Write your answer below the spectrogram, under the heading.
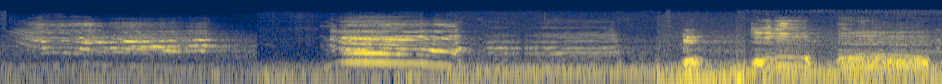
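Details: Red deer stags in rut at the Orzysz military training ground, Poland, in an archival recording: several drawn-out, rough, harmonic roars follow one another, some long and loud, others shorter and broken into bursts, over a low background rumble.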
